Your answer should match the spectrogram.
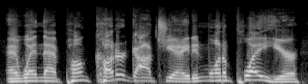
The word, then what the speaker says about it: Gauthier: It's Gauthier, by the way, not Gauthier.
